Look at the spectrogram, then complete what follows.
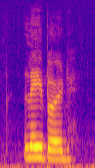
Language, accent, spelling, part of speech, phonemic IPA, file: English, US, laboured, adjective / verb, /ˈleɪ.bɚd/, En-us-laboured.ogg
- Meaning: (adjective) 1. Expressive of strenuous effort 2. Of writing or speech or similar, stilted or not natural due to too much effort being used in the production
